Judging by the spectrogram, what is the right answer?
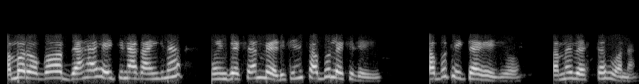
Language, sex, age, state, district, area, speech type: Odia, female, 45-60, Odisha, Angul, rural, conversation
